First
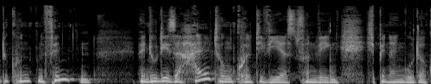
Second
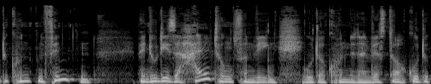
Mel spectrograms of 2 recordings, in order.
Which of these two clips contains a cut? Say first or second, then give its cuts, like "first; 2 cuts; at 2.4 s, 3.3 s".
second; 2 cuts; at 2.3 s, 3.0 s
